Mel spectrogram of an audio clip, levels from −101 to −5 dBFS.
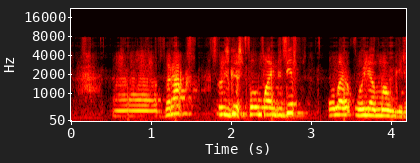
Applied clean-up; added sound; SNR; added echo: neural separator model SepFormer DNS4.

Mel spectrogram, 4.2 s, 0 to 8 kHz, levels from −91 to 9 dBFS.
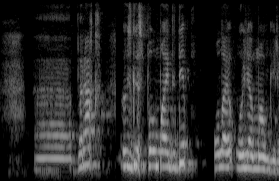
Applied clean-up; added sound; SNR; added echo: none; none; none; none.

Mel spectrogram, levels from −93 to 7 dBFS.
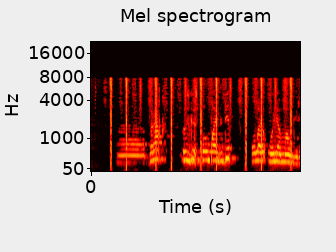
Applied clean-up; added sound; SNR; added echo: classical method spectral subtraction.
